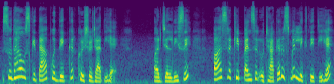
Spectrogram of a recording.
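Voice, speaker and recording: A woman's voice: a little high, sing-song, moderate pace. A woman narrator reading a scripted story for a cartoon.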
